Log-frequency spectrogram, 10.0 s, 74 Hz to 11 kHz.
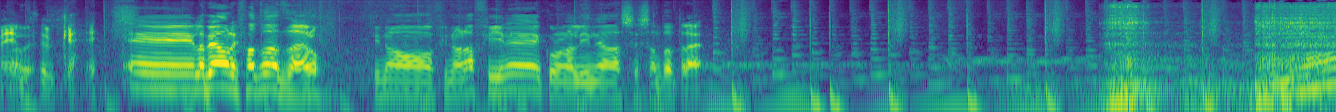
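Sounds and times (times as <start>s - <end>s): car engine revving: 8.2s - 10.0s.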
